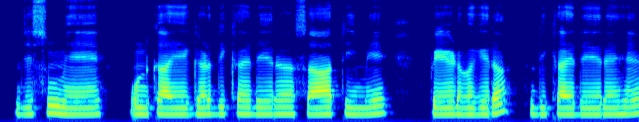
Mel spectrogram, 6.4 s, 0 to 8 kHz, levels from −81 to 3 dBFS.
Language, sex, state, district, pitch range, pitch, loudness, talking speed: Marwari, male, Rajasthan, Nagaur, 125-130 Hz, 130 Hz, -35 LUFS, 170 wpm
